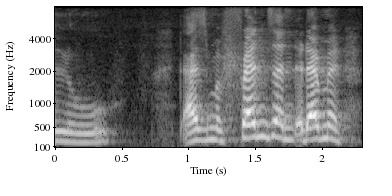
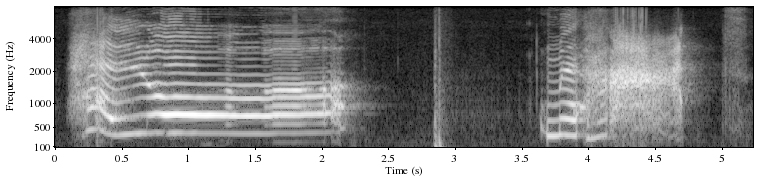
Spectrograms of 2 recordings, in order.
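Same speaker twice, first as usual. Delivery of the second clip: tearful greeting; 6 semitones higher, 8 dB louder, much slower than usual. Real, not acted. Emotional greeting to Saint Lucia.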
